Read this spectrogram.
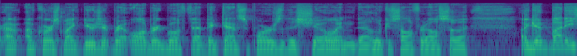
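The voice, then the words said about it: Partly lost, strained voice. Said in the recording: “I'm not actually sick but I've I've lost my voice sort of... Bobby Hauck couldn't hear me at the press conference today... I'll try to make the voice as clear and dulcet as possible”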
